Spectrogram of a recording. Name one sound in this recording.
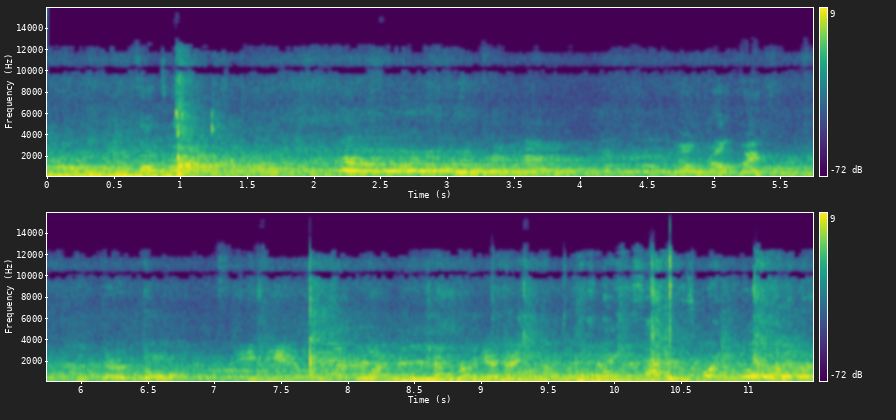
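Hockey sticks clack on the ice and the puck.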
